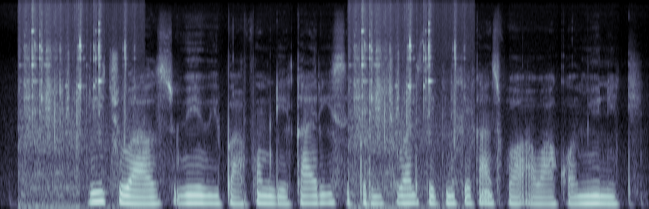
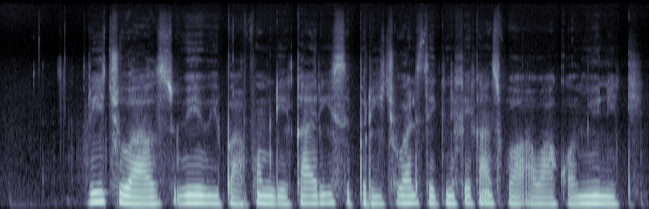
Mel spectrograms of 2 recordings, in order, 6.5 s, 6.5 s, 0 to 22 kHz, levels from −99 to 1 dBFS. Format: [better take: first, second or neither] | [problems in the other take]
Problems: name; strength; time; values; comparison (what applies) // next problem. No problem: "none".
second | background sound (Keys jangling); 3 dB below the speech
